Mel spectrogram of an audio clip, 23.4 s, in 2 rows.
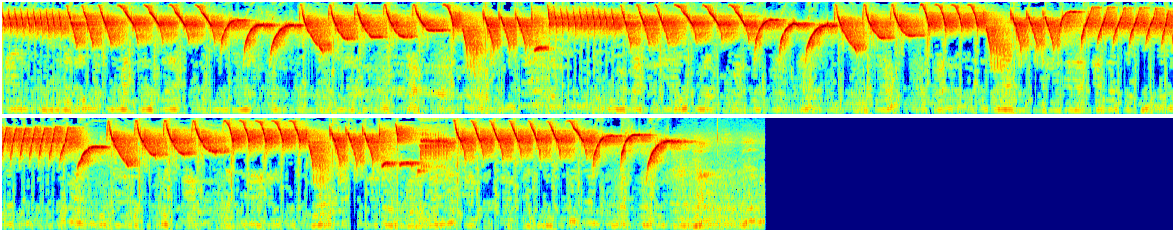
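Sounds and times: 
Oriental magpie-robin song: 0:00.0 - 0:18.7.

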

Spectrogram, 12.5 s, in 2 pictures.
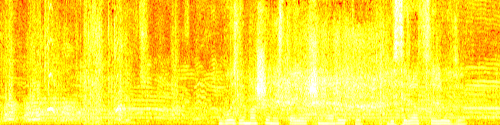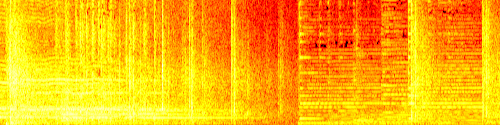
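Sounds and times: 
New Year fireworks bursting: 0:01.0 - 0:01.9, 0:03.0 - 0:10.1
speech: 0:02.7 - 0:05.9.

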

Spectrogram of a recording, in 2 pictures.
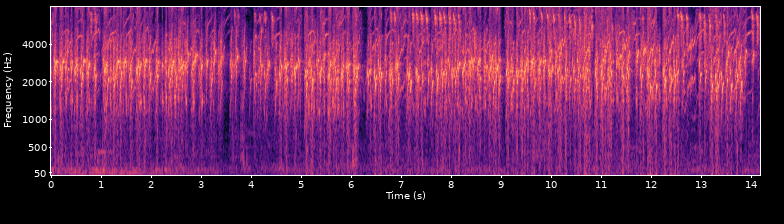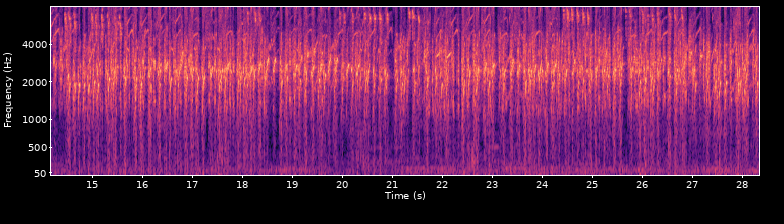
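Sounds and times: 
lovebird flock chattering squeaky chirps: 0:00.0 - 0:28.3.

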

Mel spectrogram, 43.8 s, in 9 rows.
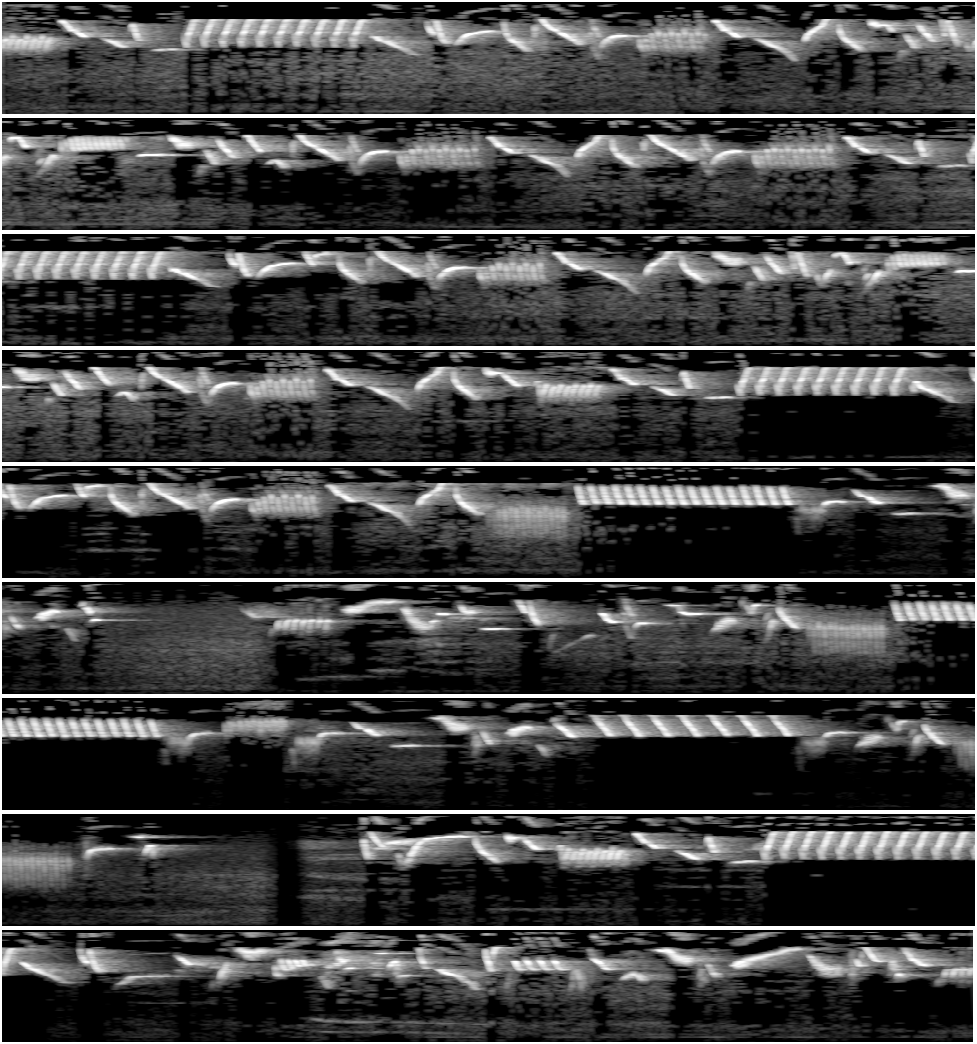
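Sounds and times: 
Domestic canary singing: 0:00.0 - 0:43.7.

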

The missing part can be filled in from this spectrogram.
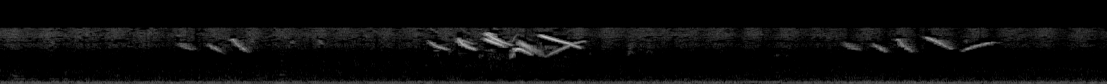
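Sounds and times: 
Green-winged saltator downslurred whistles: 0:01.8 - 0:02.6, 0:04.3 - 0:05.9, 0:08.4 - 0:10.0.

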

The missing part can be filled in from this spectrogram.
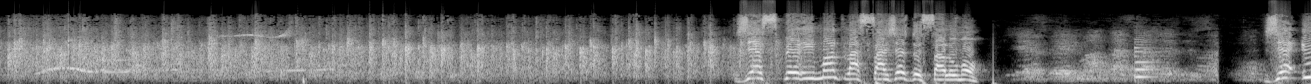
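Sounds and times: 
church congregation applauding and cheering: 0:00.0 - 0:07.5
speech: 0:07.4 - 0:09.9, 0:12.7 - 0:13.0.

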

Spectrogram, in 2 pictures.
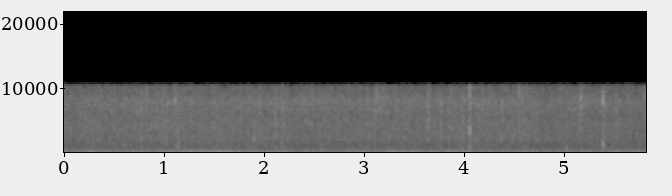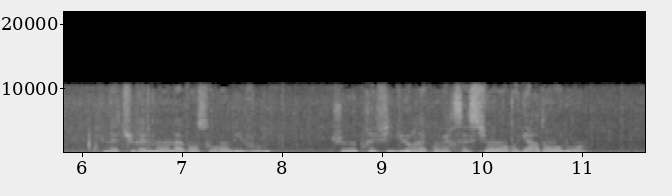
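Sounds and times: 
heavy rain pouring: 0:00.0 - 0:11.6
scattered sharper raindrops ticking: 0:03.1 - 0:11.6
speech: 0:06.2 - 0:11.2.

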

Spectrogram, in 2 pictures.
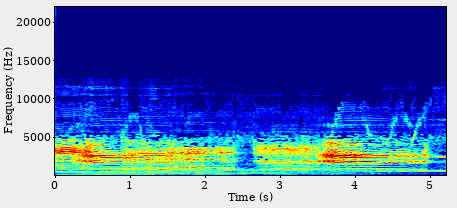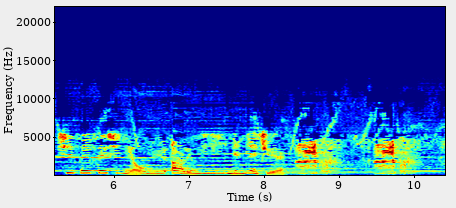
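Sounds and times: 
Pyrenean ibex bleating: 0:00.0 - 0:05.1, 0:08.3 - 0:10.1
speech: 0:05.4 - 0:08.5.

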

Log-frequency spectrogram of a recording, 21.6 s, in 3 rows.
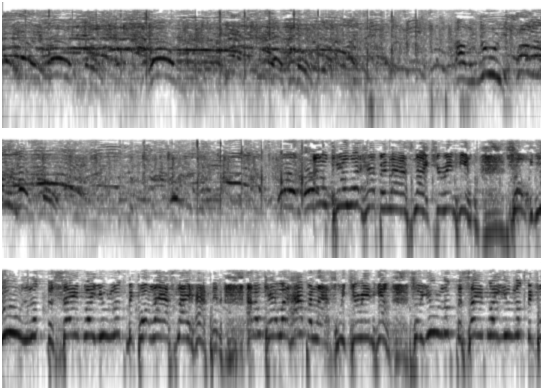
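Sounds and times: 
audience shouting: 0:00.0 - 0:12.0
audience clapping: 0:00.0 - 0:16.4
speech: 0:11.5 - 0:21.5.

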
